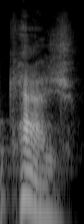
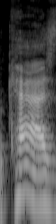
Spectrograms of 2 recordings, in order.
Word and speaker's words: cas: So cash, the S this is the phonetic spelling. If you know the word measure, if you know how to pronounce the word measure, this S is the same sound, cash.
